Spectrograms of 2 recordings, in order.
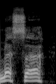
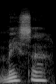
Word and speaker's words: Mesa: sitting on our Terrace and missa Arizona is it Mesa Mesa Arizona I've been there I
